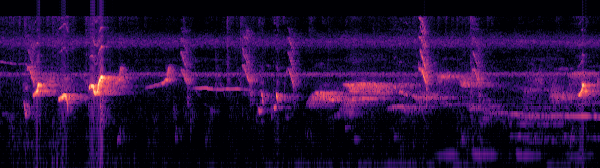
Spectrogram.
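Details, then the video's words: Varied lure call of a black-naped oriole: loud whistled slurs and short chirps, then a jumble of softer whistles and short buzzy phrases, ending with another loud note. "KUTILANG EMAS \ CUCAK EMAS SUARA PIKAT GACOR"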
